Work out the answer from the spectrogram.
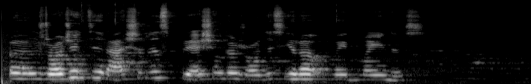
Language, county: Lithuanian, Kaunas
